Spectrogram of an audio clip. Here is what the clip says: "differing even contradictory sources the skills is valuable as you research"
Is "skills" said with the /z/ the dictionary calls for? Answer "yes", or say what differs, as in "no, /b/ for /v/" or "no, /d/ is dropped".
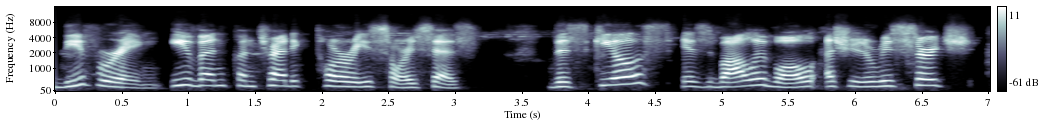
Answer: no, /s/ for /z/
